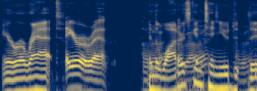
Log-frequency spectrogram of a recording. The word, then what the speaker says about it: Ararat: No, I think it's like if you roll your R's. Ararat. Yeah, a little closer. Ararat. Yeah. It's pronounced Ararat.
